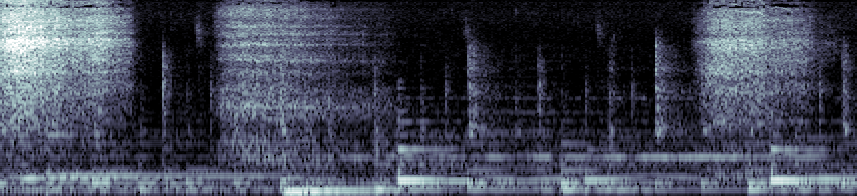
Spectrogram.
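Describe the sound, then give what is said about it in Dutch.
A few deep, airy breaths in and out during a live meditation session, rising and falling over soft, sustained musical tones. “Ik adem een paar keer diep in en uit.”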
